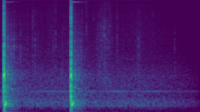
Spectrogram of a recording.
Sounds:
Tools

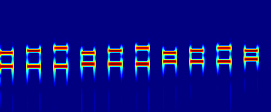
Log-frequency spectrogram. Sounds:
Telephone, Alarm

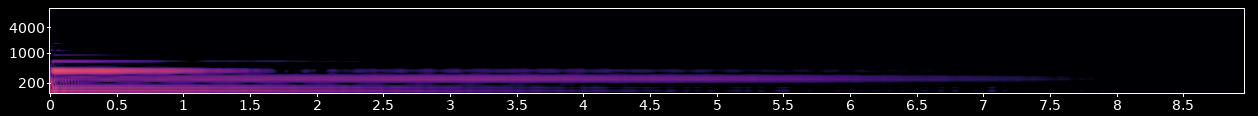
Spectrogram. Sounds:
Music, Harp, Musical instrument

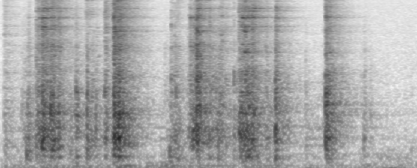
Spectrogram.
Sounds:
Cutlery, home sounds

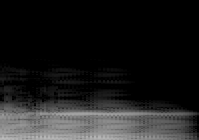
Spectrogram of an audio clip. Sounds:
Music, Musical instrument, Keyboard (musical), Piano

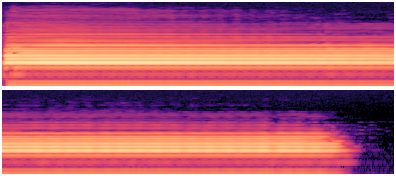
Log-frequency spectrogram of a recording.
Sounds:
Musical instrument, woodwind instrument, Music

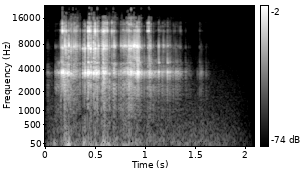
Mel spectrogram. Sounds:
Rattle

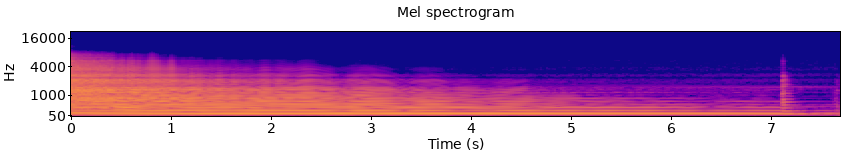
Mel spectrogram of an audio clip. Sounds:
Music, Guitar, Musical instrument, Plucked string instrument

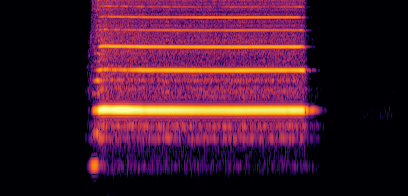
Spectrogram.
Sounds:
Music, Wind instrument, Musical instrument

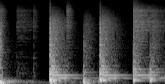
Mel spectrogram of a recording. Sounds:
Percussion, Drum, Drum kit, Music, Musical instrument

